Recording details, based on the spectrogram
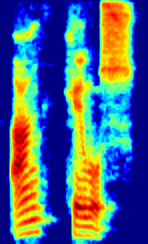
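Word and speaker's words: ἄγγελος: Y cuando están dos juntas, dos gamas juntas, se pronuncia NG, ángelos.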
